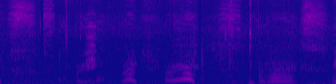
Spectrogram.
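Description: Quiet, short wordless vocal sounds: three low hums or whimpers that rise and fall, between brief breathy puffs.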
